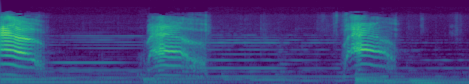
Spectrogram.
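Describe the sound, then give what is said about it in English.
A cat that wants to be fed meows insistently three times at roughly even intervals, each call loud and drawn out with a rising then falling pitch, and no talking in between. “God forbid I try to record this podcast before feeding my cat. He will interrupt to let us know he's very upset about that.”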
